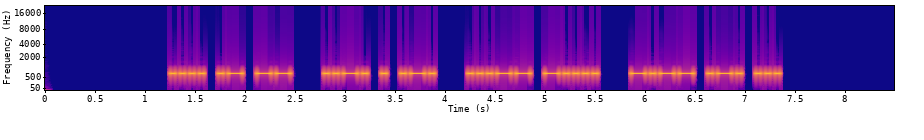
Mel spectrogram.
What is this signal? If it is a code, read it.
Morse code, heard as a keyed tone, about 25 wpm, 700 Hz. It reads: HAM FER 36 YRS
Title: K1USN SST QSO Practice 25wpm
